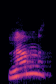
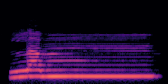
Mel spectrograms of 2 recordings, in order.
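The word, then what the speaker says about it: लं: लम के उच्चारण से लम हम उच्चारण जो करेंगे वह ल को छोटा करके और म को बड़ा करके हम इसको करेंगे तो यह हमारे जो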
